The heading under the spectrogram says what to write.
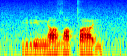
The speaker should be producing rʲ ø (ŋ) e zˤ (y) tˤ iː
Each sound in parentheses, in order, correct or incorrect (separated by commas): correct, correct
